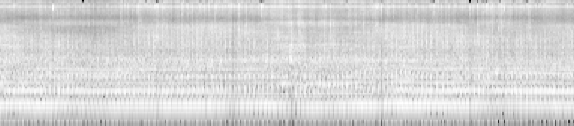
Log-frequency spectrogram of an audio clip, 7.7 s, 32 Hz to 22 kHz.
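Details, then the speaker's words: 1985 Lawn Boy 7350 two-stroke mower, revived after years outside, deck set high on aftermarket wheels, cutting thick weeds; steady, smooth burble under load, no misses; owner says good running, though may adjust the RPM. "well there you have it blonde boy out doing what a lawn boy is good at clearing brushed and Mowing and verbaling away good running old mower real good running on mower"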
